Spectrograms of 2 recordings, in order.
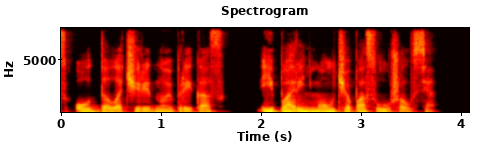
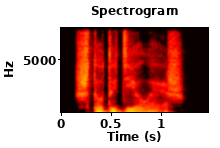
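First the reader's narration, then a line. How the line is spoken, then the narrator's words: Whisper. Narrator (Russian): прошептала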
